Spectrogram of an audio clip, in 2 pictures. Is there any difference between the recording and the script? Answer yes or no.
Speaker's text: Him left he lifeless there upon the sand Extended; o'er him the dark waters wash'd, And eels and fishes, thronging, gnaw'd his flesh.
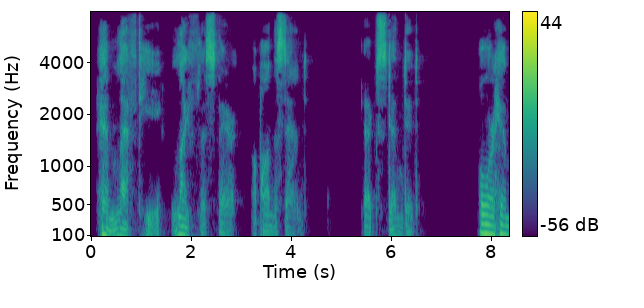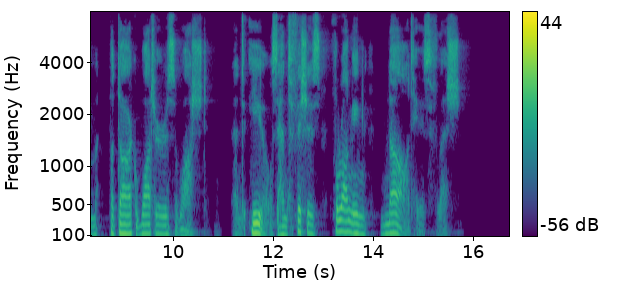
no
